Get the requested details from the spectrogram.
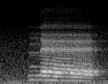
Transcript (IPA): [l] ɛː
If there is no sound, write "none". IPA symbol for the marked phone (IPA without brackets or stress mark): n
